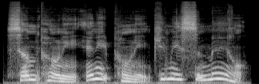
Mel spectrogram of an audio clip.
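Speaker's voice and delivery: high, sing-song plea for mail; Derpy calling. Acted. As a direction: call out into the night. Derpy's ghostly call.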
